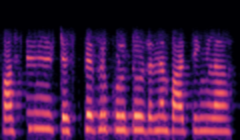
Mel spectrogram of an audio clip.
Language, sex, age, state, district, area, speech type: Tamil, female, 18-30, Tamil Nadu, Thoothukudi, rural, conversation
